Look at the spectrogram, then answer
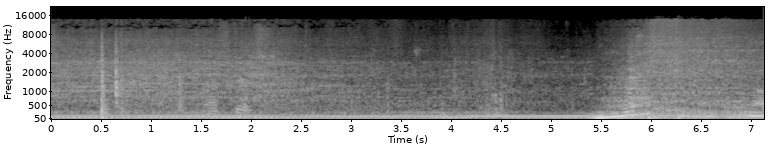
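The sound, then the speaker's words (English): A twin-turbo car engine idles with a steady, low droning rumble, then revs sharply near the end, its pitch sweeping upward in a loud burst before settling back. “I added a twin turbo engine to your joint, and I didn't even have a twin.”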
